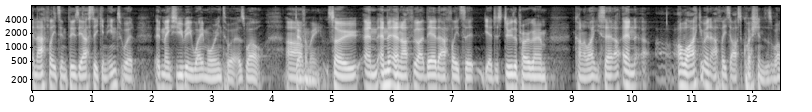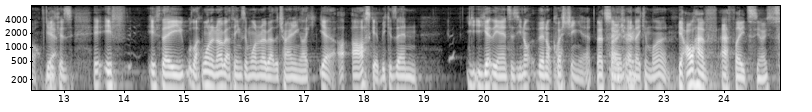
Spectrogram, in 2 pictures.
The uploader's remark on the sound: For The Kudos records their debut live show out of Up There Athletics in Flinders Lane, Melbourne. Swap their studio mics for the hand-held variety to navigate their usual FTK program in front of a live audience.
